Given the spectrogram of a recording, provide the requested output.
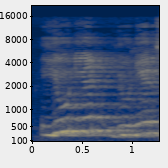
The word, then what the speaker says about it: union: Like union starts with Y, and Y is not a vowel sound, it is a consonant sound of U.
